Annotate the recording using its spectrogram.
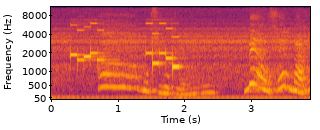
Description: Five-tone selective call (CCIR), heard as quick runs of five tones, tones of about 100 ms. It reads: 96806 04072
